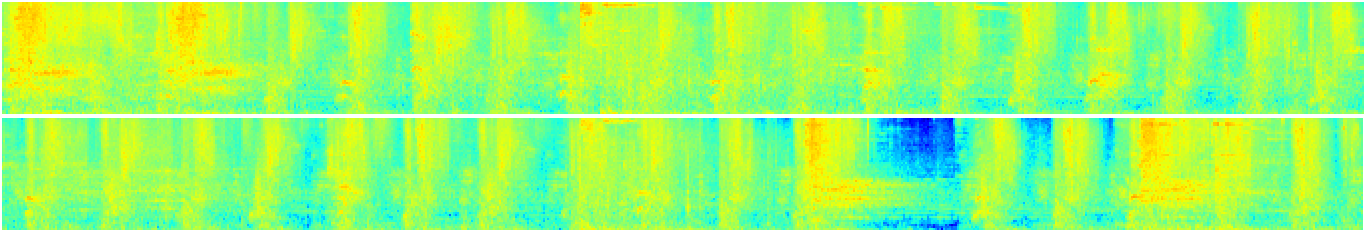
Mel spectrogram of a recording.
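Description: Video game combat effects clash and burst in quick succession.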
